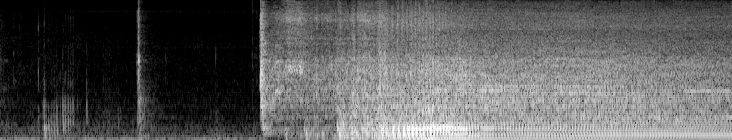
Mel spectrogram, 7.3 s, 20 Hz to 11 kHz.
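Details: CAT RP8000E 8000-watt generator, about 5 years old, that started then shut down immediately, after the fix: quiet clicks, then the engine catches, flares briefly and settles into a steady, even run that holds without dying.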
